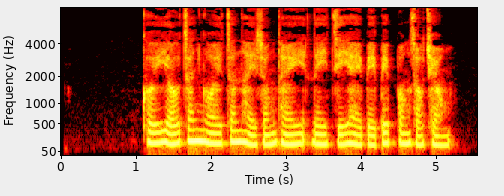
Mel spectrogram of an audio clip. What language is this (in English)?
Cantonese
